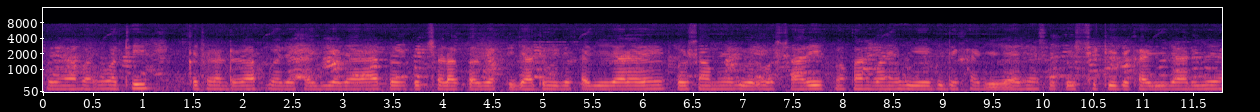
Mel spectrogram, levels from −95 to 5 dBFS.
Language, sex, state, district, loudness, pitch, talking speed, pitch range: Hindi, male, Chhattisgarh, Bilaspur, -29 LUFS, 150 Hz, 230 wpm, 145-155 Hz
